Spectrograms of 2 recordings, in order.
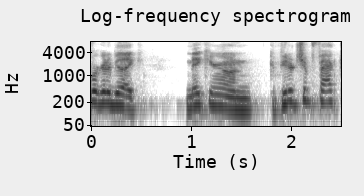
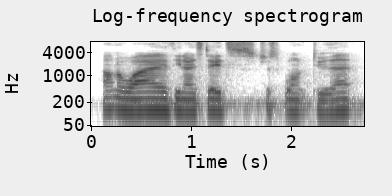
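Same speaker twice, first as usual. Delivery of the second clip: usual speaking voice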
